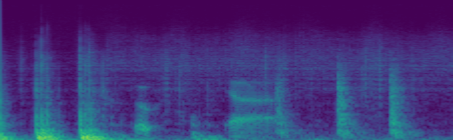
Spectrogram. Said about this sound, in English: No, start on the knocking,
